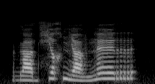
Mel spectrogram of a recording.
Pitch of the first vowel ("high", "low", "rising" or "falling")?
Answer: low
